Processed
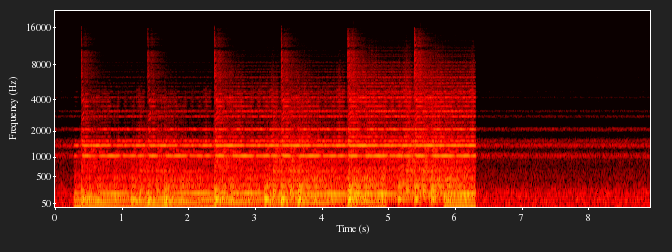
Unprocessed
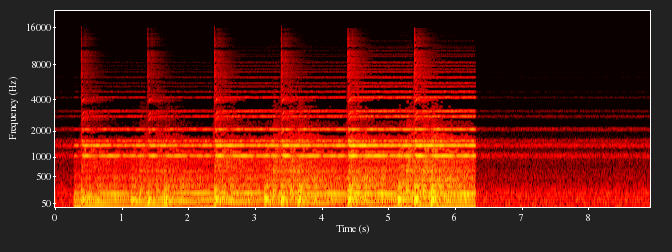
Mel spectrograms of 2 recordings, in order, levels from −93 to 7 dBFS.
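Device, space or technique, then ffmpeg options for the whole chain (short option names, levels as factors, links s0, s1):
one-band saturation: -filter_complex "[0:a]asettb=1/sr,asplit=3[s0][s1][s2];[s0]atrim=end=4.974[s3];[s1]atrim=start=4.97:end=5.83,asetpts=PTS-STARTPTS,afade=t=in:d=0.004:c=qsin,afade=t=out:st=0.856:d=0.004:c=qsin,highpass=f=230:p=1[s4];[s2]atrim=start=5.826[s5];[s3][s4]acrossfade=d=0.004:c1=hsin:c2=qsin[s6];[s6][s5]acrossfade=d=0.004:c1=qsin:c2=hsin,acrossover=split=520|4500[s7][s8][s9];[s8]asoftclip=type=tanh:threshold=0.0422[s10];[s7][s10][s9]amix=inputs=3:normalize=0,volume=0.531"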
